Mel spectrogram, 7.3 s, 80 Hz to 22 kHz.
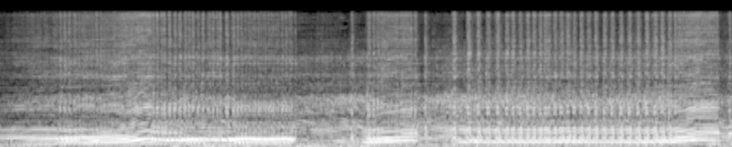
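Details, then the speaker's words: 1986 Honda CR250 two-stroke on first ride after case repair, still warming up on choke: revs rise slowly and sound flat, boggy; later found running lean, spark plug loose in its hole. "sounds a little boggy so all right still warming her up here"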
